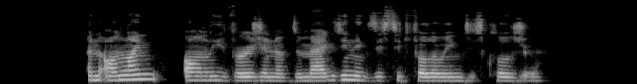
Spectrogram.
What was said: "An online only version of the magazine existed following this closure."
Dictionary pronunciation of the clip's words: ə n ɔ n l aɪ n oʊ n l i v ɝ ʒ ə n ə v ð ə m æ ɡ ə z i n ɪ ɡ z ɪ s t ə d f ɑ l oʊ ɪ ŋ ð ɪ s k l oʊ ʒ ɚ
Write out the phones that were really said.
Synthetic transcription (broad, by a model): ə n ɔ n l aɪ n oʊ n l i v ɝ ʒ ə n ə v ð ə m æ ɡ ə z i n ɪ ɡ z ɪ s t ə d f ɑ l oʊ ɪ ŋ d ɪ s k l oʊ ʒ ɚ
